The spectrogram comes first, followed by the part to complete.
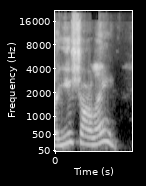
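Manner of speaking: usual speaking voice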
